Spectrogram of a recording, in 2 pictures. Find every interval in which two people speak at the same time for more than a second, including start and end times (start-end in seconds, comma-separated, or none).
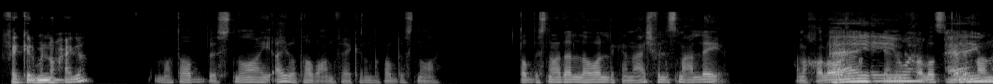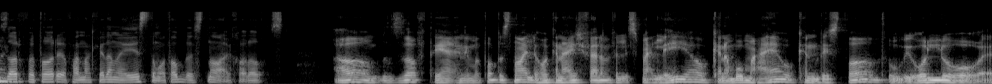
8.3-10.1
